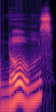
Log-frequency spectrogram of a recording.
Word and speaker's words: gnome: Oh, and then then there's those the little gnomes. Oh, yeah. Spelled with a G. Gnome, but you don't pronounce a G.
